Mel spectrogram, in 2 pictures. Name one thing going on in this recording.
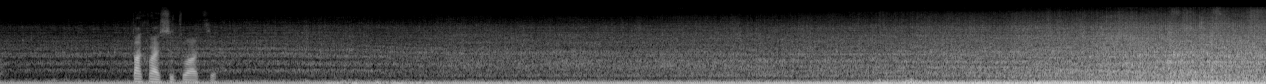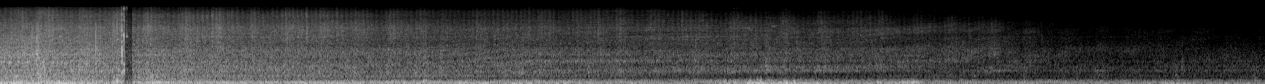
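A tractor engine rumbles, growing louder as it passes close and then fading into the distance.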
